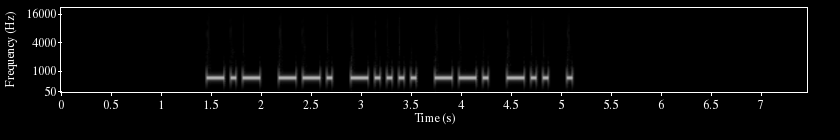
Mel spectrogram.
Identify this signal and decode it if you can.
Morse code, heard as a keyed tone, about 20 wpm, 700 Hz. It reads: KG6GDE
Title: USA Call Signs - 6 Characters - Repeated 2x - 20wpm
